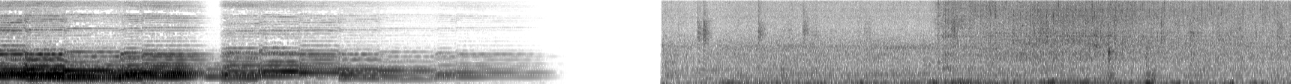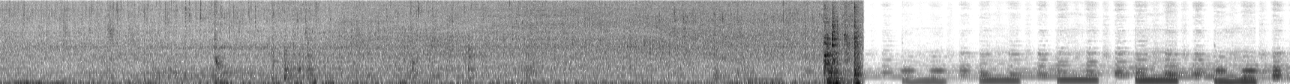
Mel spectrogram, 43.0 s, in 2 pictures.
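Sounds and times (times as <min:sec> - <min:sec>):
oil sizzling in a wok: 0:11.1 - 0:35.9.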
